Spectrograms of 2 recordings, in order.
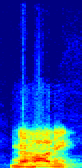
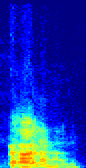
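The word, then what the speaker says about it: Nahanni: You're going to Nahini, and what is it? Nahini? Yeah, I can't pronounce it. How do you pronounce the name of that valley? Nahani. Nahani.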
